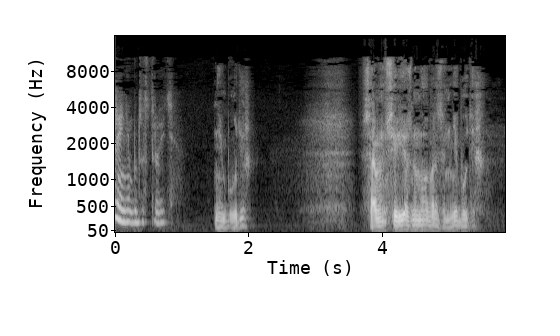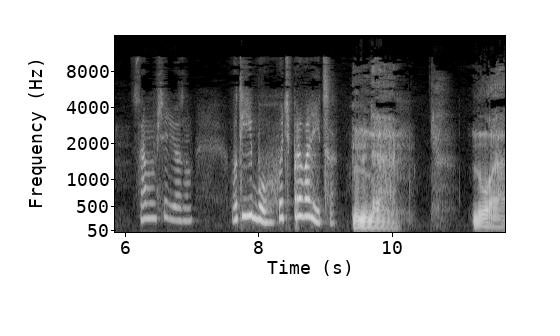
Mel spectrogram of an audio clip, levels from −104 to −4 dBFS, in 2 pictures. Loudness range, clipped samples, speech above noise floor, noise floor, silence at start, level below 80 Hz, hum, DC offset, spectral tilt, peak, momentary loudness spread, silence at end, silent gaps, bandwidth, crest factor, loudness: 7 LU; under 0.1%; 43 dB; -72 dBFS; 0 s; -58 dBFS; none; under 0.1%; -5 dB/octave; -8 dBFS; 21 LU; 0 s; none; 11 kHz; 22 dB; -29 LUFS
